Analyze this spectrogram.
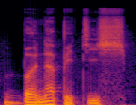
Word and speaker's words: bon appétit: masculin l'adjectif est bon mais on fait la connexion donc on prononce bonne appétit vous entendez bonne mais c'est vraiment bon bon appétit mais on va faire le lien donc bon appétit bon ap veuillez c'est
